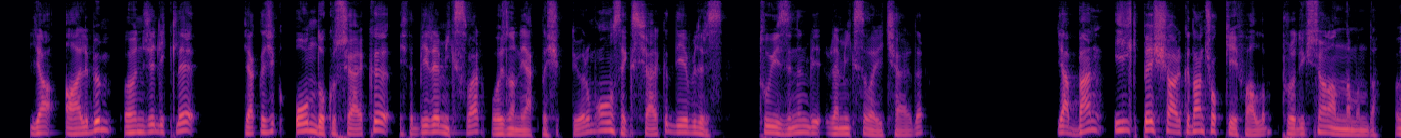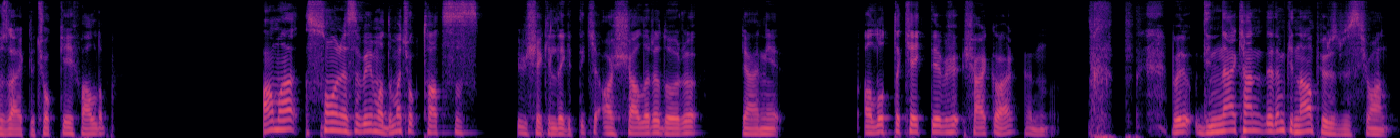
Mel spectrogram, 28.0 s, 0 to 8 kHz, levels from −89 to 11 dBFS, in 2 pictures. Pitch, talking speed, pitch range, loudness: 125 Hz, 140 wpm, 105-150 Hz, -33 LUFS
